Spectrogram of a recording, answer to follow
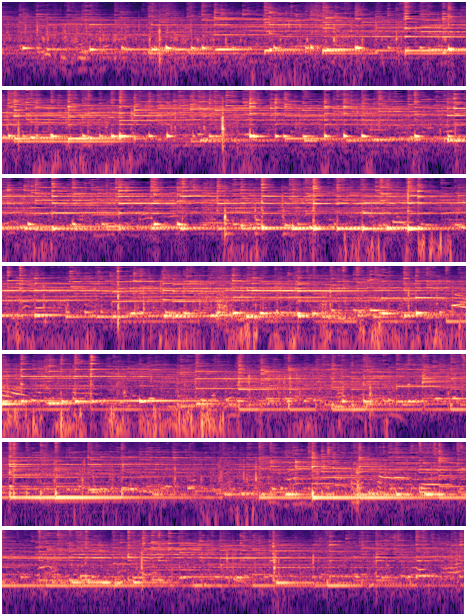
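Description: Many cowbells ringing on a herd of grazing cows, overlapping clanks and rings at many different pitches.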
